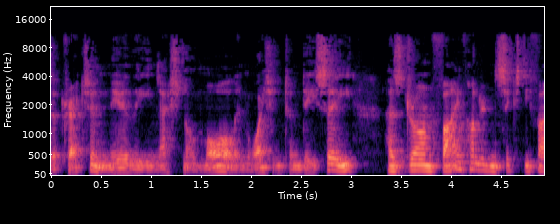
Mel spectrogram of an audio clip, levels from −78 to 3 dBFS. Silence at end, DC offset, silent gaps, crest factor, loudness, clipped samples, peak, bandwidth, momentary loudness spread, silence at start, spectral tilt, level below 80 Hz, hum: 0 s; under 0.1%; none; 20 dB; -22 LUFS; under 0.1%; -2 dBFS; 11.5 kHz; 9 LU; 0 s; -5 dB/octave; -58 dBFS; none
